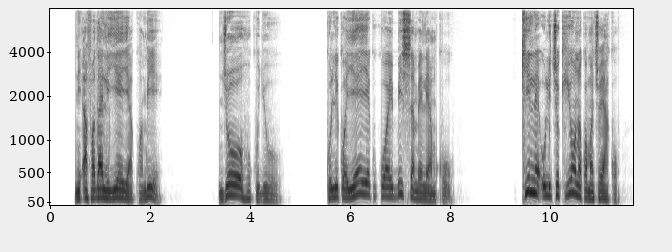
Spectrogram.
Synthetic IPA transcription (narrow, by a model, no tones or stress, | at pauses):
niʔafaðalijɛjɛakwambiɛ̰ | nd͡ʒɔɦukuʄuː | kulikɔjɛjɛkukuaiɓiʃambɛlɛjam̩kʰṵː | kilɛʔulit͡ʃɔkiɔnakwamat͡ʃɔjakɔ̰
